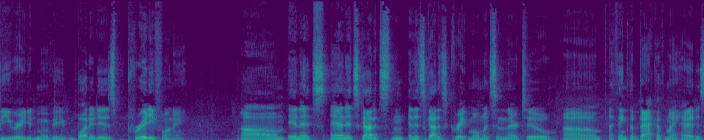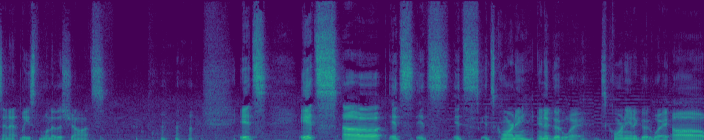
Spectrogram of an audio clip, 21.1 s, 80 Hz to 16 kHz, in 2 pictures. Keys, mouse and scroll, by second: 15.3 right click, 19.6 right click.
